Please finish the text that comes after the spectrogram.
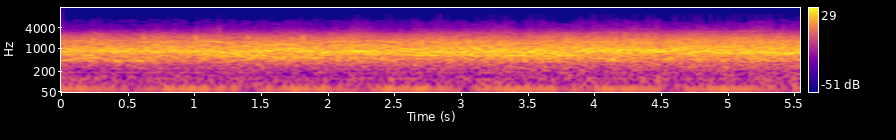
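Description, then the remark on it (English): A capacity crowd at a baseball stadium in Oakland cheers in a loud, unbroken roar that holds steady for several seconds, a dense wash of voices with maybe some clapping mixed in and no single voice standing out. “And this crowd here in Oakland, a capacity crowd, coming alive.”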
